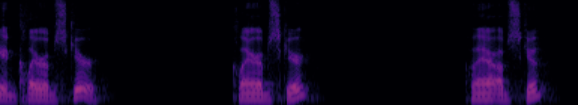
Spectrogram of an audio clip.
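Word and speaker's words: Clair Obscur: But people told me I was a white guy for saying Clare obscure, but that's how they say it in the song.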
